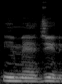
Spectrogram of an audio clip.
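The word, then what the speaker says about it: imagine: का उच्चारण होगा न और ई का कोई उच्चारण नहीं होता है जब भी लास्ट में ई आता है और उसके एक अक्षर के पहले आई आए या ओ आए या य आए तो इ का उच्चारण हम लोग नहीं करते हैं ठीक है तो इसको हम लोग पढ़ेंगे इमेजिन इसको पढ़ेंगे इमेजिन ई मेजन ठीक है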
